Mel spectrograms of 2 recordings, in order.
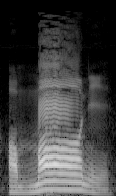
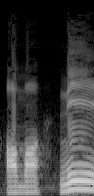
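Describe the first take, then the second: First: The stress is on the second syllable. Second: The stress is on the third syllable. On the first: "두 번째 여기가 강조가 있으면" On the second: "그 다음에"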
